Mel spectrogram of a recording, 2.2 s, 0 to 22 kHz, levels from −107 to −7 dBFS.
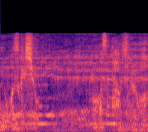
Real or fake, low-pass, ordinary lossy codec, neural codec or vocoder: fake; none; none; codec, 16 kHz, 4 kbps, FunCodec, trained on Chinese and English, 50 frames a second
